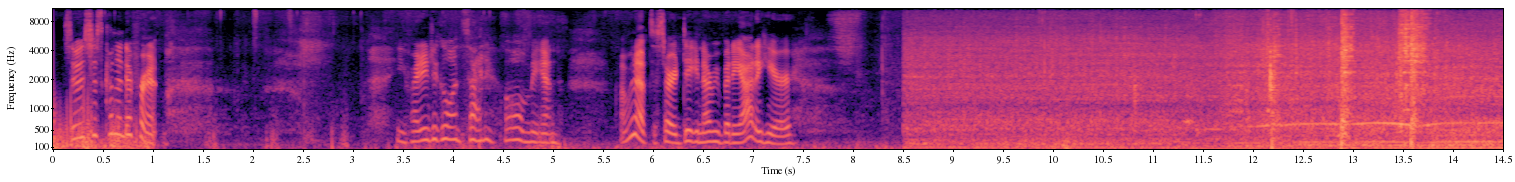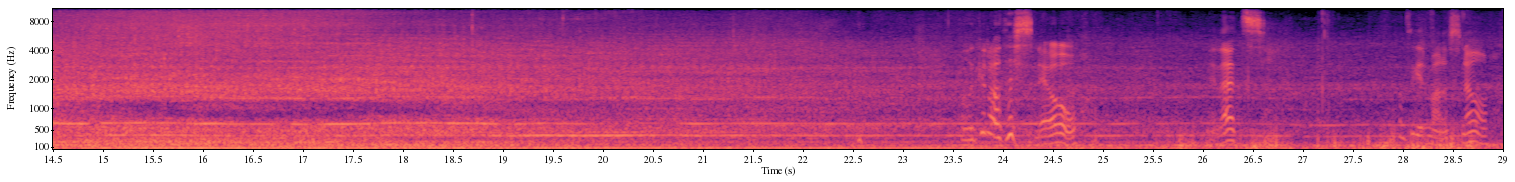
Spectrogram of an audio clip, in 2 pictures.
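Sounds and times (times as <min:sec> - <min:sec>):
tractor engine running: 0:08.5 - 0:29.0.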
